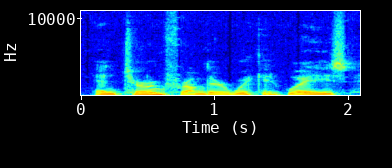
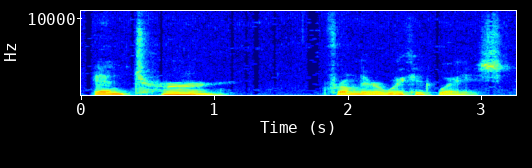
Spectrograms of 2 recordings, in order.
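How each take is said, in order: First: It is read without special stress on turn. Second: The word turn is emphasized.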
